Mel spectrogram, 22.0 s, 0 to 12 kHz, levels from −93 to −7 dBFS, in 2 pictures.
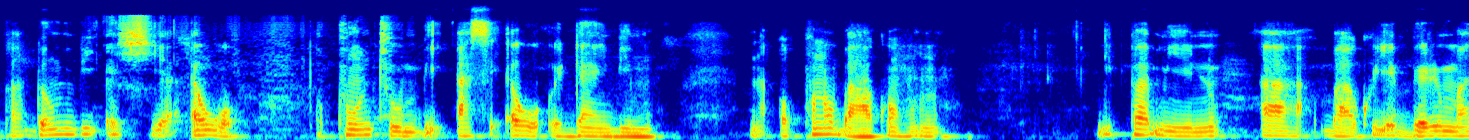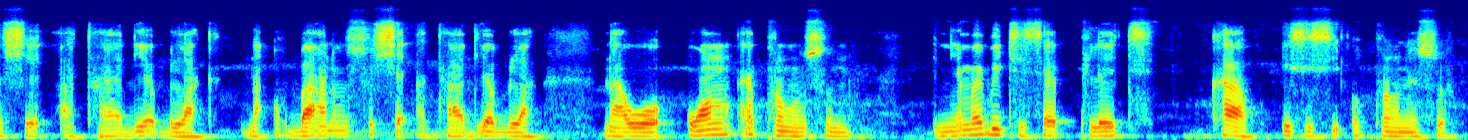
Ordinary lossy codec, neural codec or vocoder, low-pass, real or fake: Opus, 16 kbps; none; 7.2 kHz; real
